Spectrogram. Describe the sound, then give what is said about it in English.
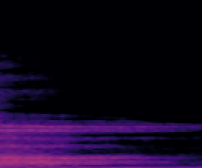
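Breathing during a guided relaxation exercise: one long, soft, airy breath that slowly fades, heard alone with no talk. “Then take a deep breath in, And a long breath out.”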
